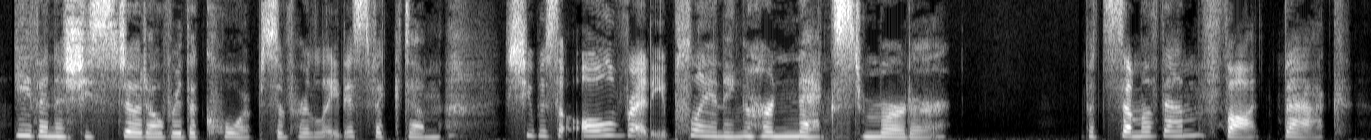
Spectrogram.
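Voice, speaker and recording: Woman acting as young female game narrator, high voice, unhurried delivery, composed sinister storytelling, dry close sound. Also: no echo, lightly acted. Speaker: voice actress for a game character.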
